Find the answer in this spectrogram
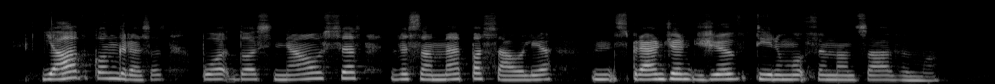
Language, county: Lithuanian, Utena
